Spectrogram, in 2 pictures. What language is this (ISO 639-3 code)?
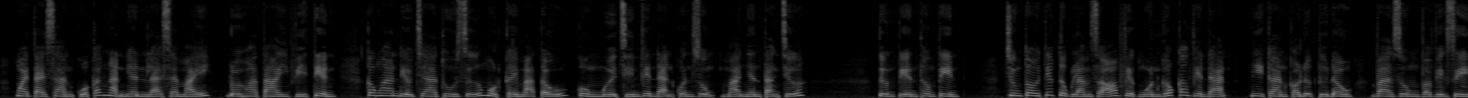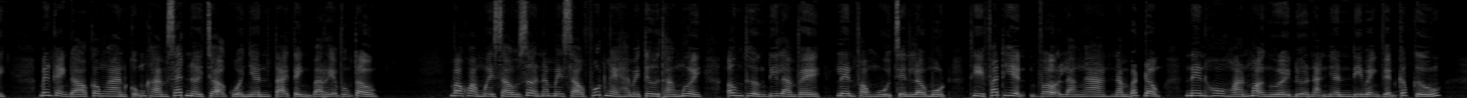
vie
